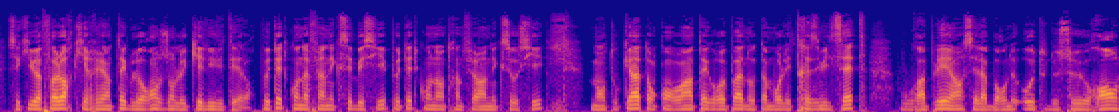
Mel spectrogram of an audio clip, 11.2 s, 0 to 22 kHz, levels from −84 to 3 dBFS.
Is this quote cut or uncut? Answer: uncut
